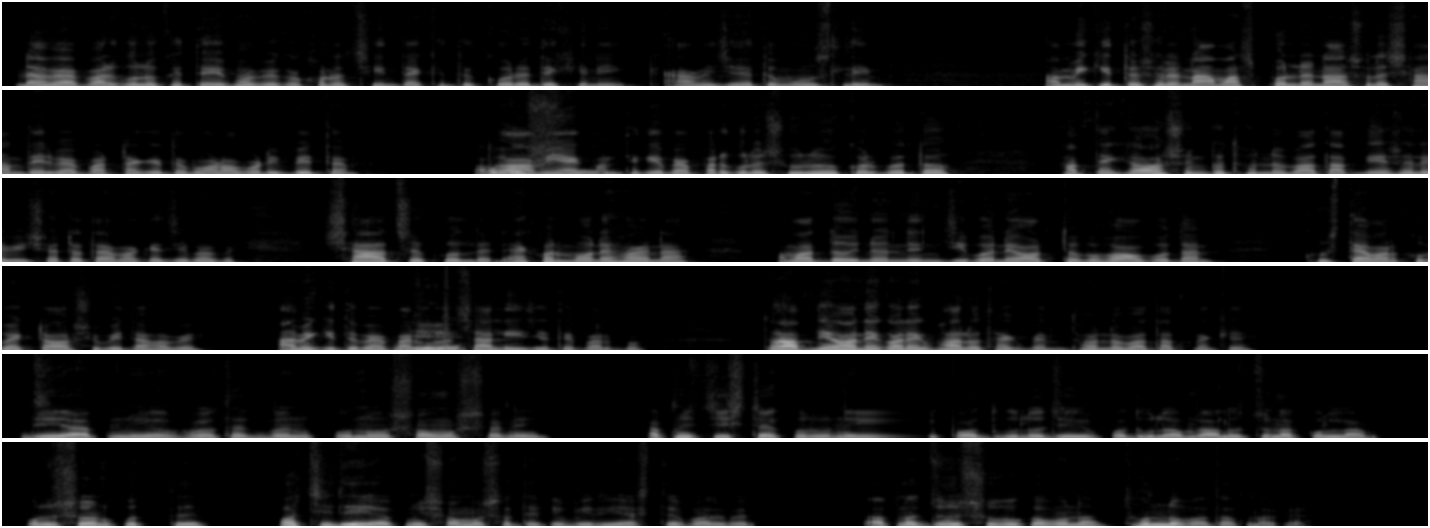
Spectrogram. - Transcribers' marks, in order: other background noise; static; distorted speech
- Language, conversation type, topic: Bengali, advice, আমি কীভাবে প্রতিদিন আমার জীবনে অর্থবহ অবদান রাখতে পারি?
